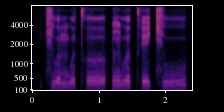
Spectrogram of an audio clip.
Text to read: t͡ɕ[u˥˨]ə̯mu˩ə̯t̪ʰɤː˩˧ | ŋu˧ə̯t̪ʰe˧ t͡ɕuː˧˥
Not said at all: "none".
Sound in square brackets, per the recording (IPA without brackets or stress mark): u˧˩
